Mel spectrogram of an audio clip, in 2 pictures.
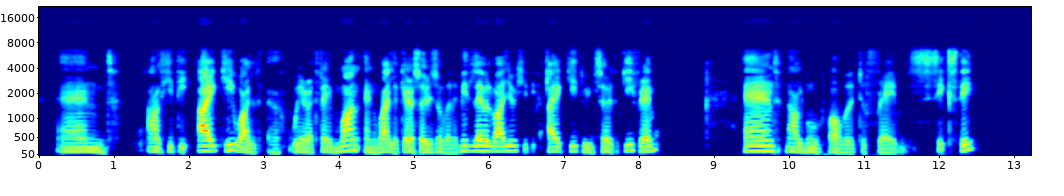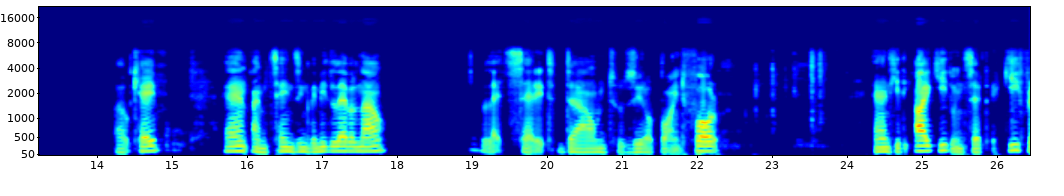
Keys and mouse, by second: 6.7 i, 10.0-11.7 drag, 11.8-16.0 middle drag, 16.0-17.8 drag, 19.8 middle click, 21.5-23.5 drag.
